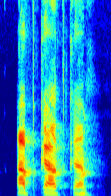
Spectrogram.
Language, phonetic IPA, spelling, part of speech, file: Russian, [ɐpˈkatkə], обкатка, noun, Ru-обкатка.ogg
- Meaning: 1. testing out, breaking in 2. repeating until perfection 3. trial run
